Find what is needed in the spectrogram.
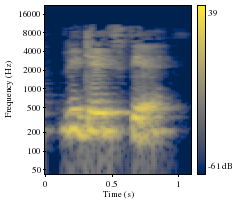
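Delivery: wie geht's dir, es clipped to s; casual wie geht's dir; reduced form. Shown as a demonstration. Teacher shows the spoken greeting.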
